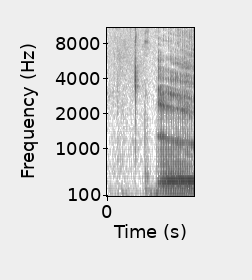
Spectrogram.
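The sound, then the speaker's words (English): A loud, drawn-out burp starts abruptly after a brief low mumble and holds a steady, deep, buzzing pitch for about half a second. “That was actually one of the best burps I've heard you do.”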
